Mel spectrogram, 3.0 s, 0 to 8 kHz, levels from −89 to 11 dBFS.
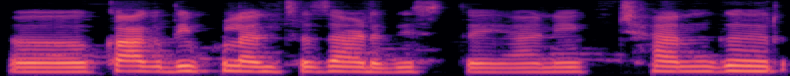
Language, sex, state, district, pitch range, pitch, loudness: Marathi, female, Maharashtra, Pune, 175-200 Hz, 190 Hz, -18 LUFS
